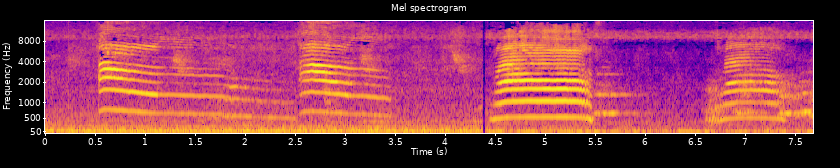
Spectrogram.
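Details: Hungry house cats meowing for food during their morning routine: four long, clear, harmonic meows, each about a second, slightly falling or wavering in pitch, spaced a couple of seconds apart over a low background hum.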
